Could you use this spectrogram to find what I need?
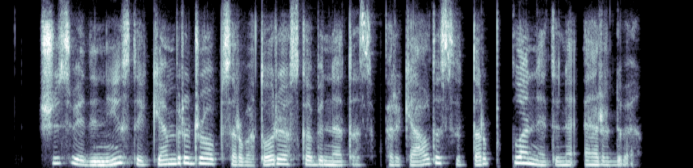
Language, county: Lithuanian, Panevėžys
